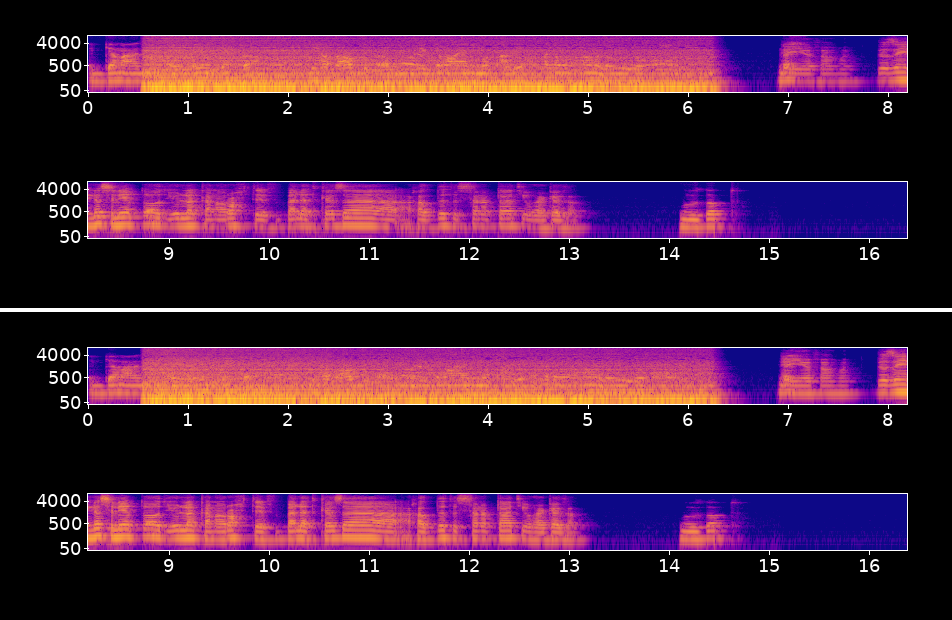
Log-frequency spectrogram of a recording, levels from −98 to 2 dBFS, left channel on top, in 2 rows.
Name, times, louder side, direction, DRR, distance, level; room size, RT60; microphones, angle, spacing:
voice 1, 0.0-1.8 2.2-5.9 6.9-7.2 8.7-8.8 14.1-14.5, left 3 dB, 50° left, 0.7 m, -30 dB
sound 1, 0.5-6.3, left 1 dB, 5° right, 0.6 m, -18 dB
voice 2, 6.9-7.6 7.9-13.1, right 4 dB, 85° right, 0.6 m, -28 dB
5.9 x 3.5 x 2.3 m
head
